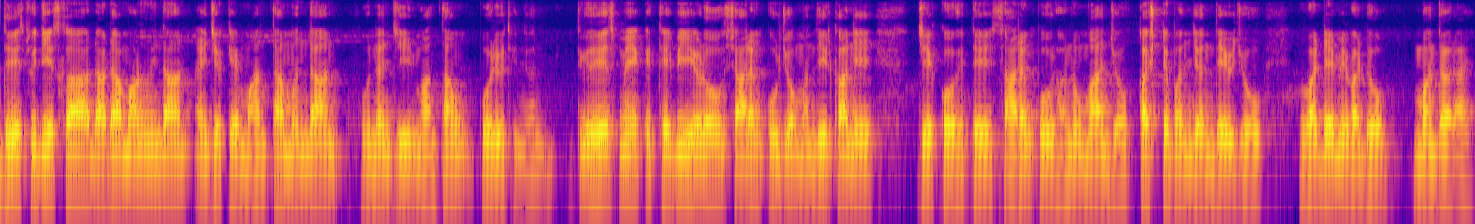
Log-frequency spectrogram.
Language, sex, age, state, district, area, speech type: Sindhi, male, 30-45, Gujarat, Kutch, rural, spontaneous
